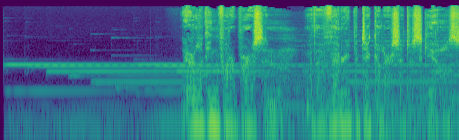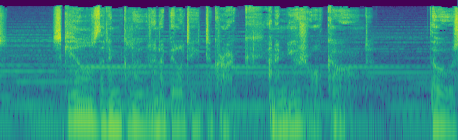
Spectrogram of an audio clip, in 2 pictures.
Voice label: Voice Talent Celebrity Voices; Liam Neeson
